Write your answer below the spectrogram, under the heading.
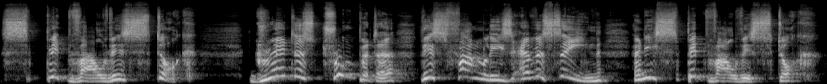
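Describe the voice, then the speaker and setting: A man's voice: high voice, wildly swooping pitch, takes it slowly, pushed and bright, exaggerated voice. A man playing an aging, grumpy, melodramatic jazz musician with a North of England accent in a comic radio play. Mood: grumbling. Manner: griping, melodramatic, indignant.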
